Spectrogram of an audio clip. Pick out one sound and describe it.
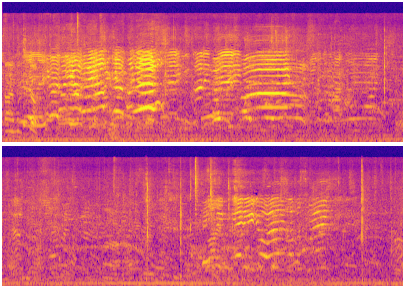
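Young women shout and cheer loudly from close by, outdoors.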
